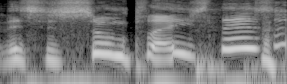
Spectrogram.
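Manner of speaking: put-on Canadian accent climbing very high and loud; hammed-up Canadian accent. Canadian comic arriving at the rough venue, hammed-up Canadian accent. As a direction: push the Canadian voice into squeaky disbelief. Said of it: "He was like".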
